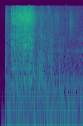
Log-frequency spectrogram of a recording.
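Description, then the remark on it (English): An archerfish blasts a stream of water from its mouth at an insect or spider on a branch or leaf: a sudden hissing rush like a jet squirting out, loudest for about half a second and then settling into a softer, steady splashing flow. “Once one of these spiders or insects crawls or lands on a branch or leaf near them, they take aim with their powerful super soaker mouth and blast a stream of water directly at their prey.”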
